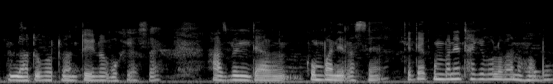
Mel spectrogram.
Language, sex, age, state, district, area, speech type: Assamese, female, 30-45, Assam, Morigaon, rural, spontaneous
